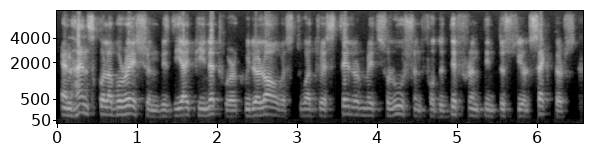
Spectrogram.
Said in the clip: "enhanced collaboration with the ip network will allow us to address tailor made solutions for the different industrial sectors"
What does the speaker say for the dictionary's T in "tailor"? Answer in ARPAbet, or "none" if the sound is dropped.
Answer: T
